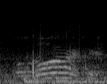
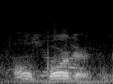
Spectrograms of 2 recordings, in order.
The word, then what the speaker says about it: Borger: Barger. – Well, anyway, this is the most mispronounced city in the country, folks. This is Barger, Texas? – Borger. – How do you spell it there? – Borger. – B-O-R-G-E.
